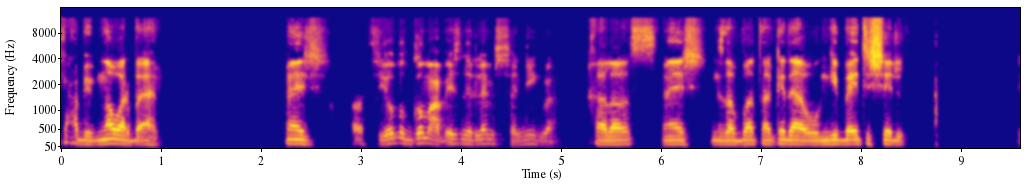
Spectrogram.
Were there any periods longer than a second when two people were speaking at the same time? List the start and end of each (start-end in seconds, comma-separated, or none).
none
